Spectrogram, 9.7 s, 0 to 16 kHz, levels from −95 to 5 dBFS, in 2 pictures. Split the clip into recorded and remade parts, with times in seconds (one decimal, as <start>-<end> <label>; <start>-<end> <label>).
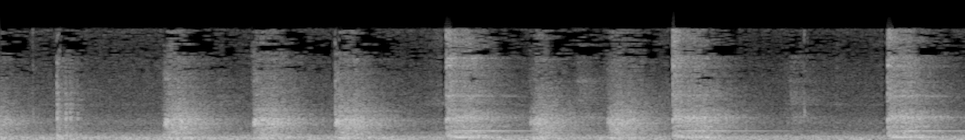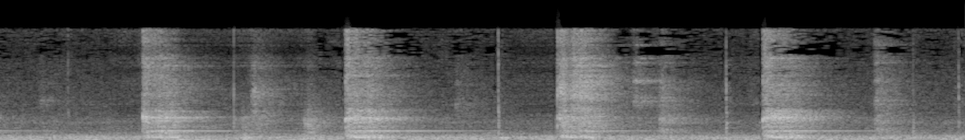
0.0-5.4 recorded; 5.4-6.4 remade; 6.4-7.4 recorded; 7.4-7.9 remade; 7.9-9.7 recorded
